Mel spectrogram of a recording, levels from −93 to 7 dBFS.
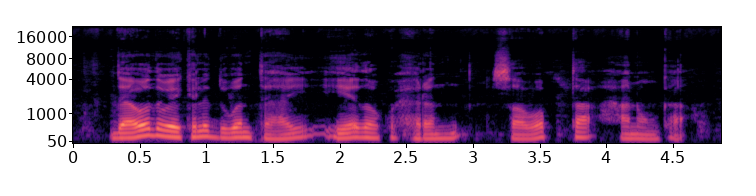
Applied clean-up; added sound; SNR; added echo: none; none; none; none.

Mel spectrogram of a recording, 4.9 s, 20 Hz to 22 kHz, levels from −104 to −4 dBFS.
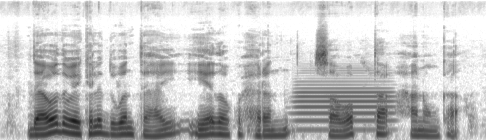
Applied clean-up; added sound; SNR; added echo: none; Wind instrument, woodwind instrument; 14 dB; none.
